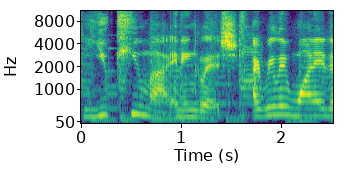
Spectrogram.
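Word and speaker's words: Eucheuma: And I I would hear Japs pronounce the name of the seaweed species as Ekkuma. The scientific name is pronounced Yukuma in English.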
